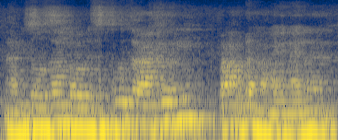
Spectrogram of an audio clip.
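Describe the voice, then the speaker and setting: Echoey, dark-voiced preacher. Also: male voice, on the high side, rapid-fire, a little hiss or hum. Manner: storytelling with quoted dialogue and Arabic recitation; addresses listeners directly, asking them questions. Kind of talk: sermon. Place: mosque. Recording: echoey room, heard from a distance.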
